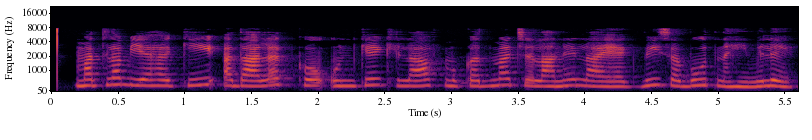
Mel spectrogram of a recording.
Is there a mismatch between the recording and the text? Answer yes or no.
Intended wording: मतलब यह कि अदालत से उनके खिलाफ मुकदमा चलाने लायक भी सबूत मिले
yes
